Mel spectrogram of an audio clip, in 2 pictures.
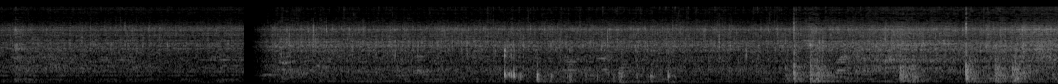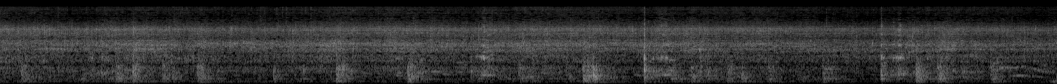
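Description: Chicken and onions sizzling in hot oil in a steel pan, with the scrape and clink of a spatula stirring them from about five seconds in. The sound cuts out for an instant about two and a half seconds in.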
